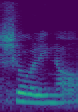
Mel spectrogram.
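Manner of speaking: plain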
